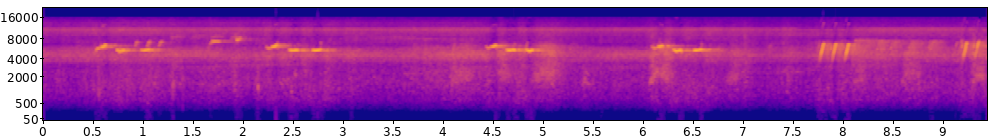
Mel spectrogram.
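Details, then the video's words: A purple-throated sunbird (Leptocoma sperata) gives very high, thin, twittering phrases, each under a second, repeated about every one to two seconds over a steady background hiss. "Suara Burung Madu Pengantin (Purple-Throated Sunbird)"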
